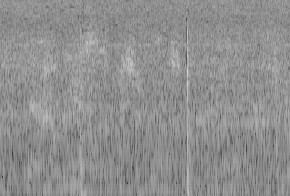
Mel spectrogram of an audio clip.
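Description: A leather football kicked twice, two short sharp thuds under a second apart, the second louder, over distant voices on the pitch.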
